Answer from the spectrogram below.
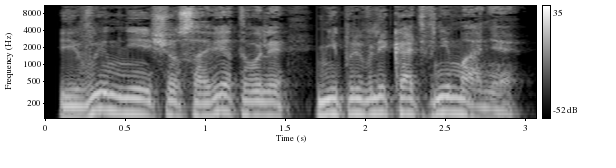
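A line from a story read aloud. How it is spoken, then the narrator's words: Grumbling. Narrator (Russian): ворчал Люка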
